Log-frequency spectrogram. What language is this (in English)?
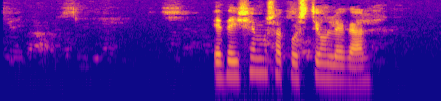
Galician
